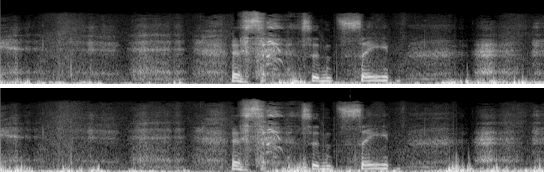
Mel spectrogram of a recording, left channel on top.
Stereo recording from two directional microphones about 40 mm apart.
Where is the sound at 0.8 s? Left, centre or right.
Left.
